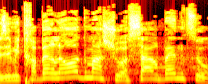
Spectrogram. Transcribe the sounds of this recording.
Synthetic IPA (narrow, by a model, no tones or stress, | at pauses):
zemit̪χabe̞ʁleo̞d̪maʃuasaʁbent͡su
